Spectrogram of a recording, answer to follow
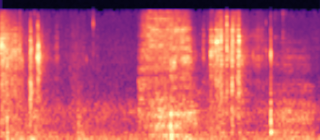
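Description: Faint rustling of pattern paper as a clear plastic ruler is slid across it, with a few short scratchy strokes of a marker pen later on.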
